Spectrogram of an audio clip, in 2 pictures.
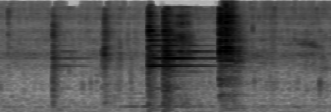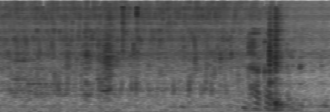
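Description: Fish dropped into a boiling broth for a potato and parshe fish curry, with sharp metal clatters of a spoon and pot, stirring, then a lid set over the pot, followed by a low simmer and another clink near the end.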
